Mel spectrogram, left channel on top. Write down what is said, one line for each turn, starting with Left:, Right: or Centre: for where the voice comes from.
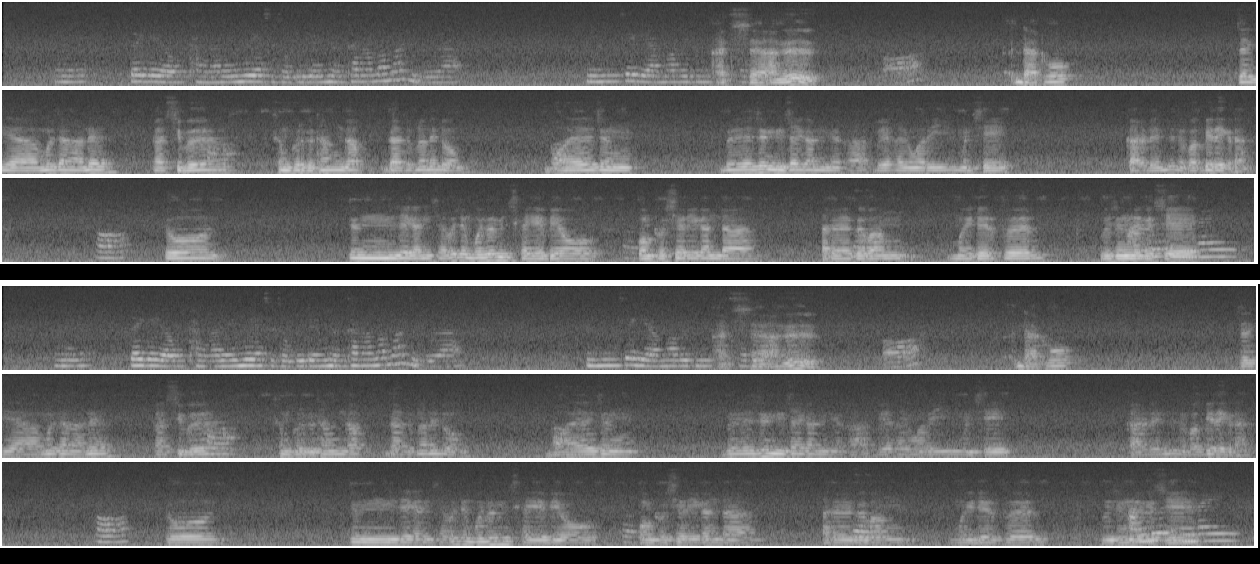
Right: माने जायगायाव थांनानै मैयासो सफैदों नोंथाङा मा मा नुबोआ बेनि जायगाया मा माबायदि थासारिया
Left: आदसा आङो
Right: अह
Left: दाथ जायगाया मोजांआनो गासिबो
Right: अ
Left: सोमखोर गोथ थां गाब गाजोबनानै दं बहाय
Right: अ
Left: जों बे जोंनि जायगानिनोखा बे हायुङरारि मोनसे गार्देन जेनबा बेरायग्रा
Right: अ
Left: अन जोंनि जायगानि हिसाबै जों बयबो मिथिखायो बेयाव
Right: औ
Left: गंथसेयारि गान्दा आरो
Right: औ
Left: गोबां मैदेरफोर बेजों
Right: आंबो
Left: लोगोसे
Right: थांनाय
